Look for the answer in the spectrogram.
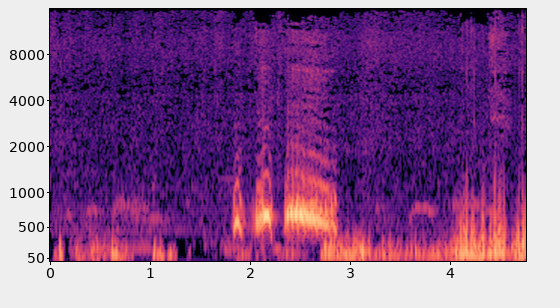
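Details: Spotted dove singing, played to lure and prompt other doves to sing; one phrase of two short notes and a long rolling coo, framed by low rumbling stormy wind.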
